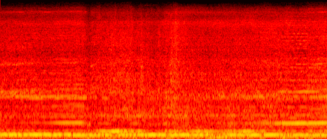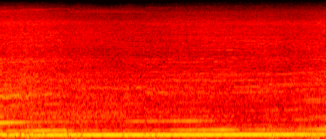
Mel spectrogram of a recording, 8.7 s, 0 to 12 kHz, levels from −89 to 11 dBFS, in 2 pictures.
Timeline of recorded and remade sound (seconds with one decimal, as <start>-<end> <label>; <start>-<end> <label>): 0.0-2.3 recorded; 2.3-4.1 remade; 4.1-5.3 recorded; 5.3-6.3 remade; 6.3-8.7 recorded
